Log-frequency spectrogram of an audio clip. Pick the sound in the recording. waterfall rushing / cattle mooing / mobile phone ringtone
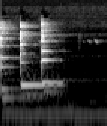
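mobile phone ringtone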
